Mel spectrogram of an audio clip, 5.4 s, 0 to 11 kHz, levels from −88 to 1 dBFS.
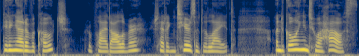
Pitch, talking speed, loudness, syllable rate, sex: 230 Hz, 180 wpm, -16 LUFS, 5.8 syllables/s, female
